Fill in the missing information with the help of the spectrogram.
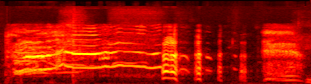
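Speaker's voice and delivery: high, loud shrieking laugh; long peal of piercing laughter. Acted. Lady Saveshna meets the newcomer, high shrieking laugh.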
